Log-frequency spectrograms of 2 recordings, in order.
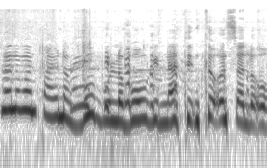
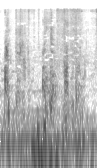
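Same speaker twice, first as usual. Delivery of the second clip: whispering while hiding; 10 dB quieter, faster than usual. Real, not acted. Target spotted, hiding.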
